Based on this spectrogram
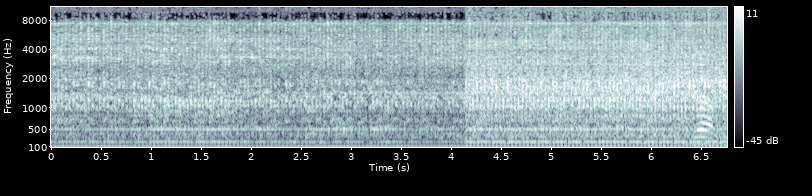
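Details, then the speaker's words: Mercedes W204 idling after repair: previously rough idle and noise when turning the steering wheel, traced to a defective alternator freewheel pulley, now replaced; steady, even low hum with no knocks or squeals, engine runs smoothly, normal idle. "alles läuft ruhig und Motor ruhig."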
